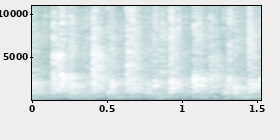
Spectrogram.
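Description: An audience at a board of education meeting claps in a dense, steady round of applause that fills the room for a moment.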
